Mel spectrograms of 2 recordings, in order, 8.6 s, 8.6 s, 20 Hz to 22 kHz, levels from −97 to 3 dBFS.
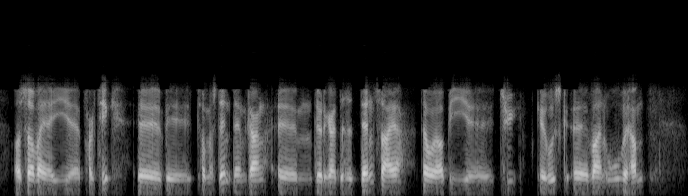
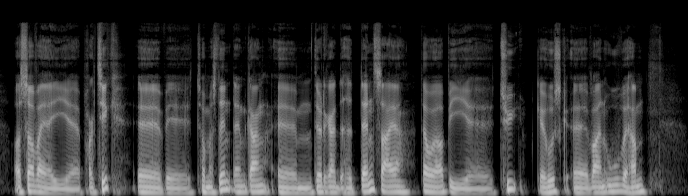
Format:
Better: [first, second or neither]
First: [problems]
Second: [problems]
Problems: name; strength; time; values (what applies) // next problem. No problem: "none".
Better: second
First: phone-call audio; poor line; nothing above 3.5 kHz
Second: none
